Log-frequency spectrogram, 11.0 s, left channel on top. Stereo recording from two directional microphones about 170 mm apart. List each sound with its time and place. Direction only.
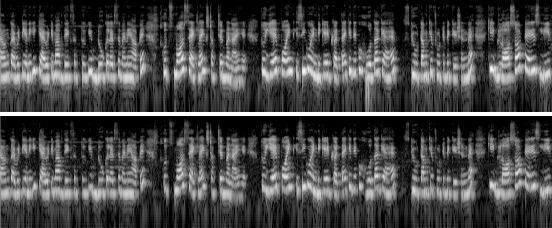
0.0 s a woman's voice: 45° left (ahead or behind)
